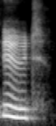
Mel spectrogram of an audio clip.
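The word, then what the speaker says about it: oud: nude and thank you it's not not even a loop then it's in it's an Ood what is nude how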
